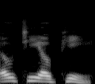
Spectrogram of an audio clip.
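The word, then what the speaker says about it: OTOP: government-sponsored economic development program abbreviated TP and pronounced oto P several districts chose revenue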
